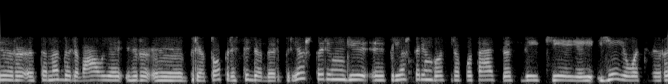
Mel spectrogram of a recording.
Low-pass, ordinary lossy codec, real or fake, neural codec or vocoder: 3.6 kHz; Opus, 32 kbps; real; none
